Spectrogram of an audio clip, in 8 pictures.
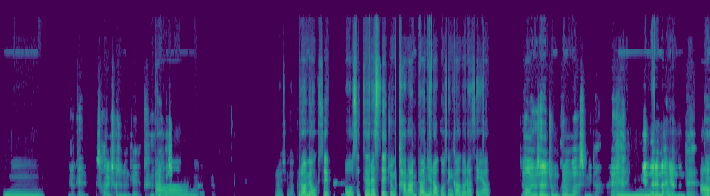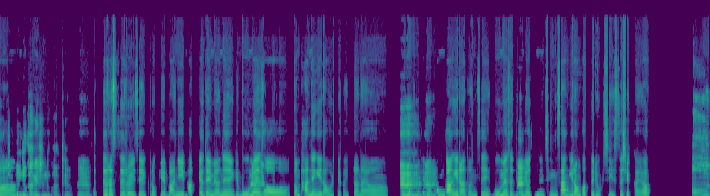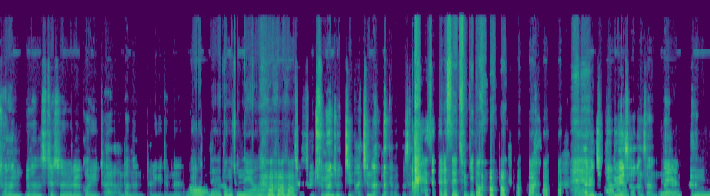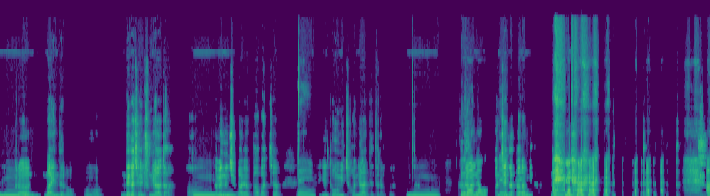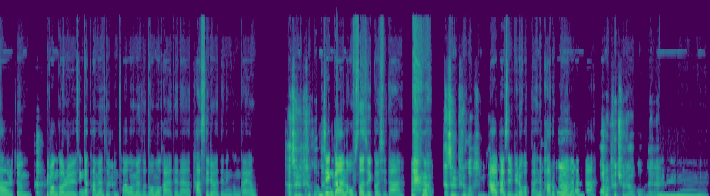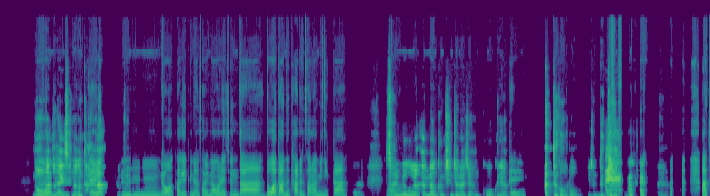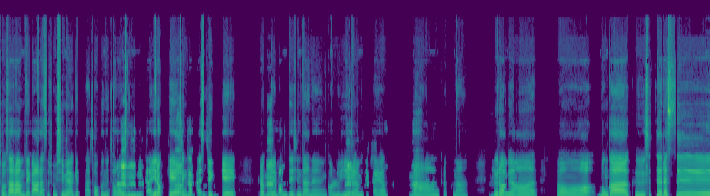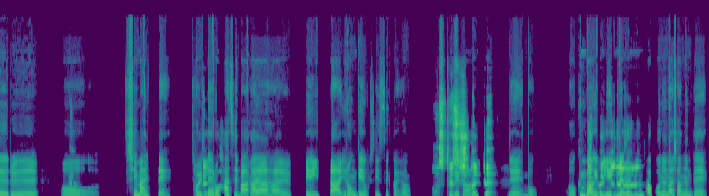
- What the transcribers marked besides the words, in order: other background noise; laugh; laughing while speaking: "예"; laugh; laughing while speaking: "않아요"; laugh; tapping; laugh; laugh; unintelligible speech; laugh; laugh; unintelligible speech
- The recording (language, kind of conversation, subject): Korean, podcast, 스트레스를 받을 때는 보통 어떻게 푸시나요?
